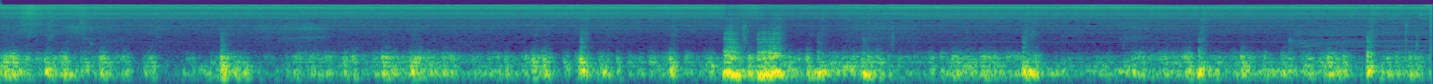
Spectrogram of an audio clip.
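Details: Fetal hiccups: a low, rapid, whooshing fetal heartbeat broken by sharp, recurring thumps from the hiccups, a normal fetal movement.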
